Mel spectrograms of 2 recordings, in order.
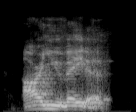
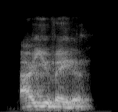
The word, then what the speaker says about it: Ayurveda: Ayurveda. Ayurveda. – Ayurveda.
